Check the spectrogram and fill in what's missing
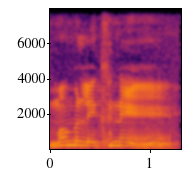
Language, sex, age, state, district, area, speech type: Sanskrit, male, 60+, Uttar Pradesh, Ghazipur, urban, spontaneous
